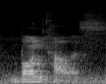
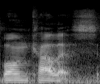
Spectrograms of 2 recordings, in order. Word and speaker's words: Boncales: you're the last night my last name bonkalis bonkalis and that's exactly how it's spelled so with two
